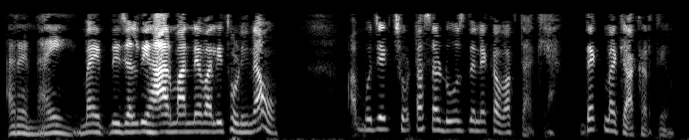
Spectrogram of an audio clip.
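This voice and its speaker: A woman voicing a bossy, scheming middle-aged mother-in-law who talks loudly and commands. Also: fairly low pitch, expressive, brisk, no room sound, dull audio. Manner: loud, commanding, scolding.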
